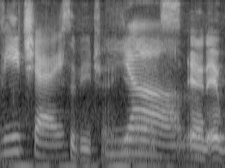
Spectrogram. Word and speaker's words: ceviche: Am I pronouncing that correct? Ceviche.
